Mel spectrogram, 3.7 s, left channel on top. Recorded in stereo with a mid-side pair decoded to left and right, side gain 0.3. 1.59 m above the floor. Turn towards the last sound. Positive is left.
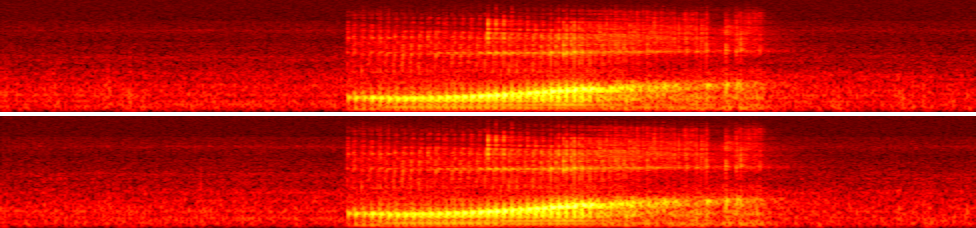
turn(degrees=-10)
